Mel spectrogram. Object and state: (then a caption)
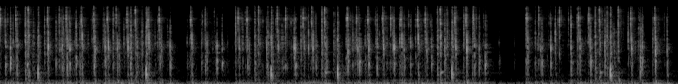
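Mechanical keyboard with clicky blue switches. Fingertips type steadily on a black plastic backlit mechanical keyboard with blue switches. The result is a rapid stream of bright, sharp clicks with very little low end. Short gaps appear near 2 seconds and a longer pause near 5 seconds before the typing resumes.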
